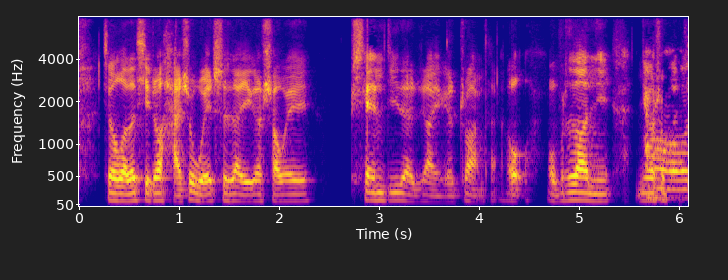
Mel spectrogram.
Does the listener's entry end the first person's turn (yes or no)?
yes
